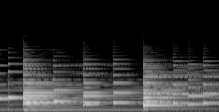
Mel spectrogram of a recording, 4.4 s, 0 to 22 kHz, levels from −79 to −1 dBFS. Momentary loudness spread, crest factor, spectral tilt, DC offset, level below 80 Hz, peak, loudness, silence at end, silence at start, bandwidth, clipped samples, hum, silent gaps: 11 LU; 16 dB; -7 dB/octave; under 0.1%; -60 dBFS; -8 dBFS; -25 LUFS; 0 s; 0 s; 4.9 kHz; under 0.1%; none; none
